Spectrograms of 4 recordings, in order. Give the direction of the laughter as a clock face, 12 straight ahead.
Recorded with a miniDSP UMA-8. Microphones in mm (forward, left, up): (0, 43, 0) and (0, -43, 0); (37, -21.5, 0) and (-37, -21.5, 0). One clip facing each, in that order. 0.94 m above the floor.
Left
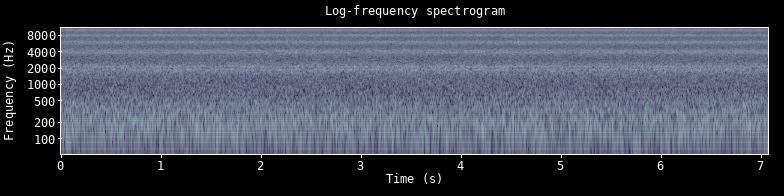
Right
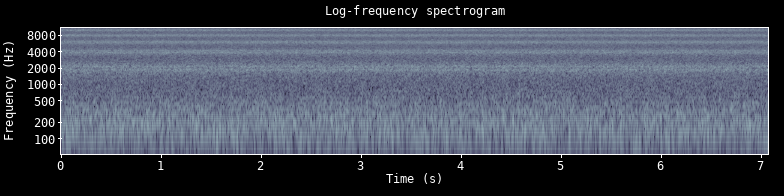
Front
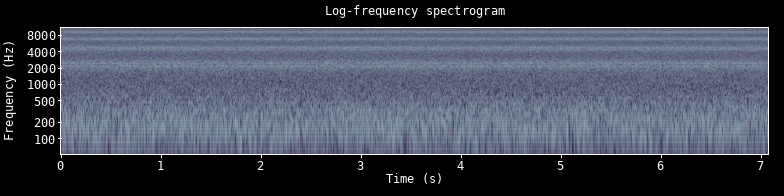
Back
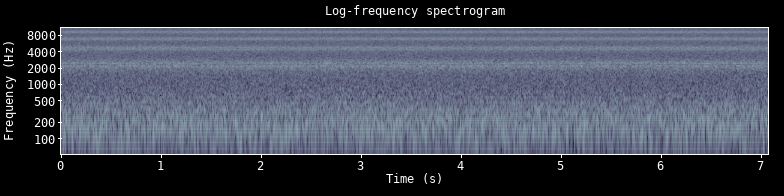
I don't hear laughter.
